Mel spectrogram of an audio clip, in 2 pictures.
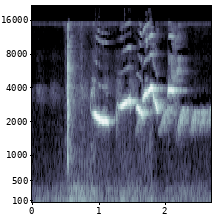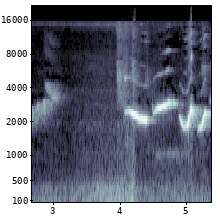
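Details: White-rumped shama lure song: two phrases of clear, melodious whistles that sweep up and down with quick ornamented flourishes, separated by a brief quiet gap, with faint low background rumble.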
